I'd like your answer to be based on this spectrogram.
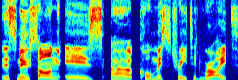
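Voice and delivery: slow, drawled, put-on Australian accent.

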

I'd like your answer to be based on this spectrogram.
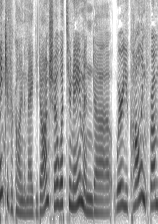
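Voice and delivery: fast, overly cheery, far-too-chipper phone voice. Producer filling in for the host recreates how she answers callers, far too chipper. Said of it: "heard a far too chipper voice say".

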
